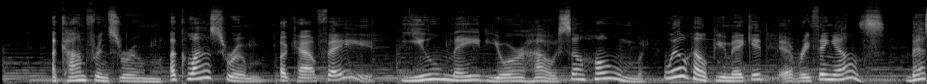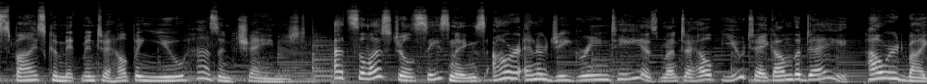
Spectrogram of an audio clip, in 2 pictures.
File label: Commercial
